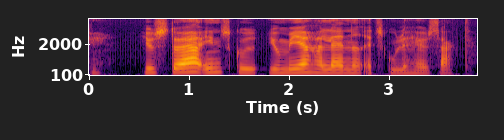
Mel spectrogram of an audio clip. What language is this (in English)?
Danish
